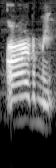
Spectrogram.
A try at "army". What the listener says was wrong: Just a couple of things. The R sound. Army, R, not army, army.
